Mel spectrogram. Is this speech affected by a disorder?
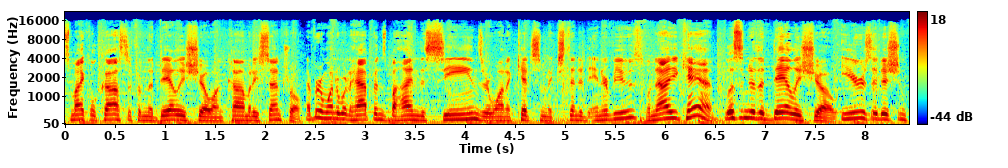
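No.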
